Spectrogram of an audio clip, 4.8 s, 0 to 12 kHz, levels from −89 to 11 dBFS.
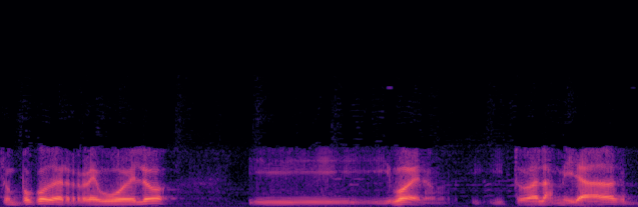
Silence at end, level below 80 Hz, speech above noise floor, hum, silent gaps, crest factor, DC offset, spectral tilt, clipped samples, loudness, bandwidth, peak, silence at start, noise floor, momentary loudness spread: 0.05 s; -72 dBFS; 27 dB; none; none; 18 dB; under 0.1%; -7.5 dB/octave; under 0.1%; -25 LUFS; 3.7 kHz; -8 dBFS; 0 s; -51 dBFS; 17 LU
